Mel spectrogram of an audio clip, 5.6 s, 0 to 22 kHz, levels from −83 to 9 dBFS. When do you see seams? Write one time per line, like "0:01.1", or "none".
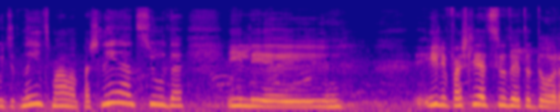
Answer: none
